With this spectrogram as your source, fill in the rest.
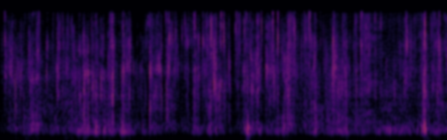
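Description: A small sheet of clear plastic bubble wrap is held in both hands, squeezed and crinkled while bubbles are popped with the fingertips. The result is a quiet, continuous bright crinkling with many sharp, dry pops scattered through it and almost no low end.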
